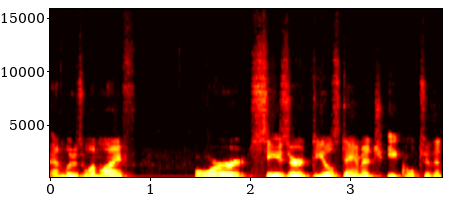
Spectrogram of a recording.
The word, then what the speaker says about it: Caesar: playing Caesar Legions Emperor I know in the games they pronounce it kaisar but I don't care it's Caesar um he's mardu um he's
